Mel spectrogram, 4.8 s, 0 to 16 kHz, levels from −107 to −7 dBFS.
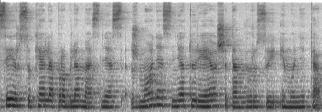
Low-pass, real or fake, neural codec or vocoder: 14.4 kHz; real; none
